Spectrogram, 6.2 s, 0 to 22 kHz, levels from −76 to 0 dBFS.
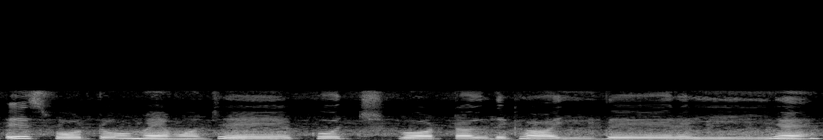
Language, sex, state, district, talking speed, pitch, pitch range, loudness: Hindi, female, Madhya Pradesh, Umaria, 95 wpm, 230 Hz, 225-245 Hz, -16 LUFS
